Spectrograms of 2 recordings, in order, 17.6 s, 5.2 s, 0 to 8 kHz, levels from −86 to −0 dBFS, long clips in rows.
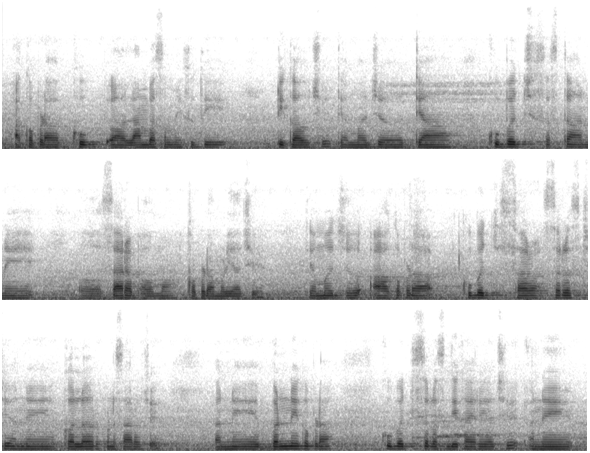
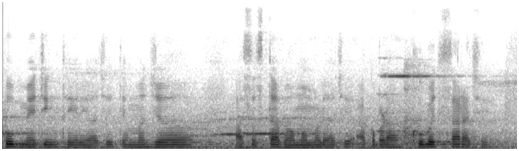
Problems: constant background noise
